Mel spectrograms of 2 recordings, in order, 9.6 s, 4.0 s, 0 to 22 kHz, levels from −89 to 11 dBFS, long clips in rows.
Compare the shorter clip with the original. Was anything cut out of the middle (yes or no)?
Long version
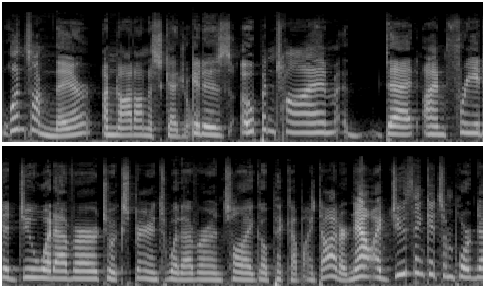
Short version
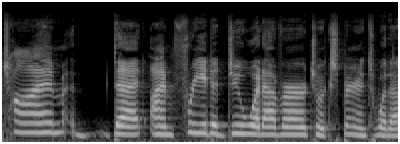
no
